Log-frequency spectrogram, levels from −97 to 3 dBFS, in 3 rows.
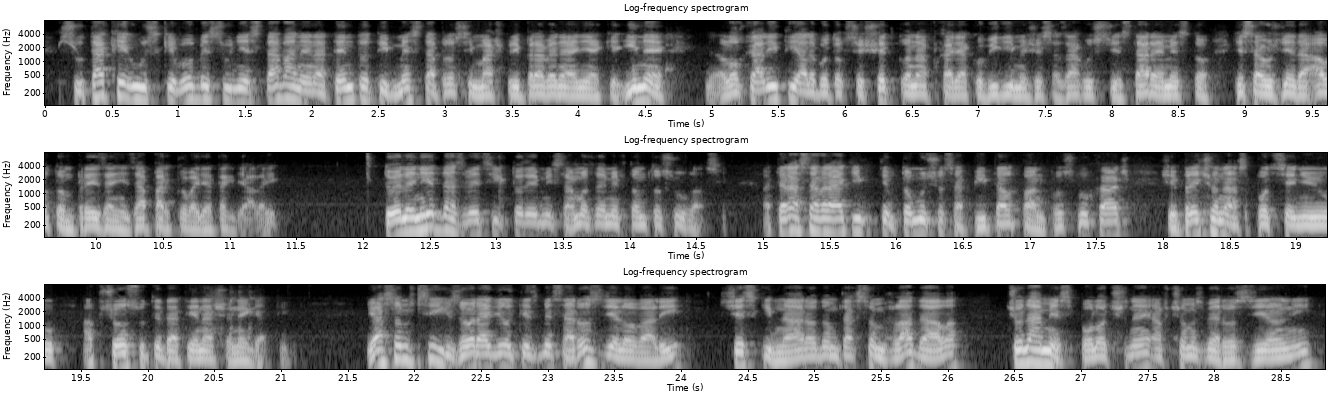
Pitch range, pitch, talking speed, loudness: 95-130 Hz, 110 Hz, 205 wpm, -23 LUFS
